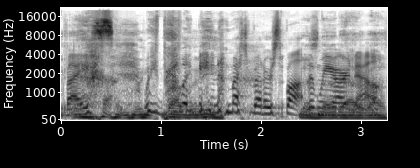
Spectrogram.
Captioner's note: laugh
